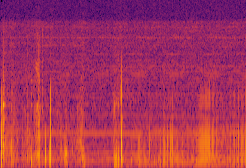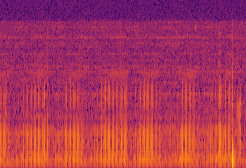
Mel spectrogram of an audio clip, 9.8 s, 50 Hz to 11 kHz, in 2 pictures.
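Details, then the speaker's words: Refrigerator compressor after a capillary clog during freon charging was cleared; the filter is warm again and the reading is at 6. Soft, even buzzing hum with a fine, rapid steady pulse and no knocks or rattles; normal running. "Jadi ini sudah lancar lagi. Saya akan tes lagi ini apakah masih mampet lagi. Karena ini anget sudah enam ini 6u. Suara kompresor seperti ini nih."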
